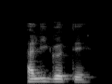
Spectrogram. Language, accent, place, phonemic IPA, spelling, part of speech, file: French, France, Lyon, /a.li.ɡɔ.te/, aligoté, noun, LL-Q150 (fra)-aligoté.wav
- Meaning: aligoté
